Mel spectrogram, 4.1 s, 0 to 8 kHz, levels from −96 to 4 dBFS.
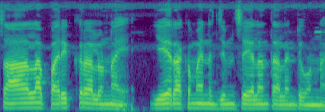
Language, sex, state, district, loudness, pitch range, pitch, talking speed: Telugu, male, Andhra Pradesh, Manyam, -17 LUFS, 110-120 Hz, 115 Hz, 105 wpm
